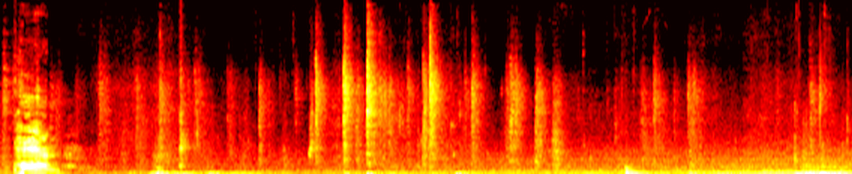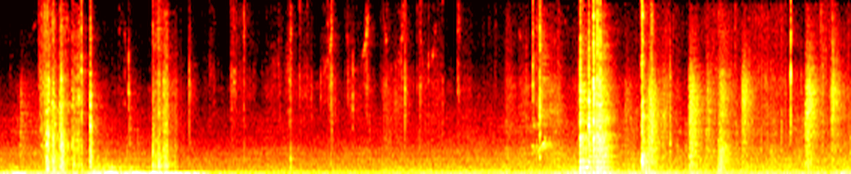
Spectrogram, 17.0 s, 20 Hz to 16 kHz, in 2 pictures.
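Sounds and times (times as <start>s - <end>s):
heavy bumps: 6.1s - 11.7s
frying pan and utensils clattering: 14.2s - 17.0s.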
